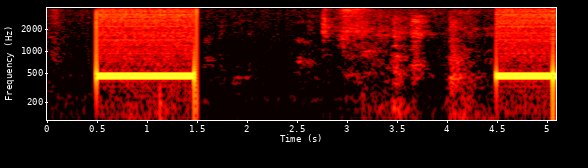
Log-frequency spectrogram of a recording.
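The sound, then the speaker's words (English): Telephone tones play while a call to a medical office is transferred and placed on hold: two loud, steady buzzing tones about a second long each, with a stretch of faint, muffled sound in the gap between them. “Please hold while I transfer you to...”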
